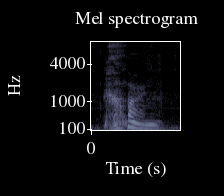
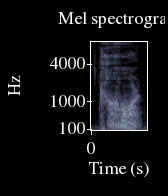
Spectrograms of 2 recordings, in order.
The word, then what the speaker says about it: Khorne: Volcaric Acolyte, Gift of Change, Frightful Touch, Scar, Blood Wrath, Blood Throne of Corn, but spelled with a K, so it's cool. Corn. Khorne, Cloak of Mists and Shadows.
